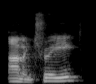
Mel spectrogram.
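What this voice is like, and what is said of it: Poor Jerry Jones impression. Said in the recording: “got to do it the voice of Jerry Jones ... That's not a good voice”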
